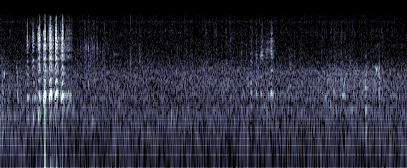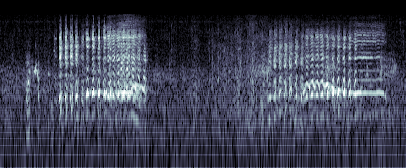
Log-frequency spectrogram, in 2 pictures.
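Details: Cameroon goats bleating, three separated tremulous bleats, one brief and sharp early on, then two longer wavering ones a few seconds apart, against a quiet background with faint rustling.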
